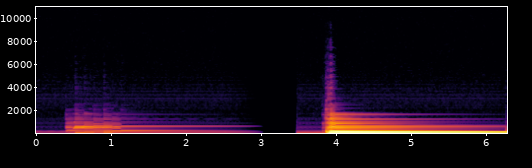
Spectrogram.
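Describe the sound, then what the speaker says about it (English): An acoustic guitar note with a finger sliding along the fret, first a softer slide with quick wavering pitch steps that fades out, then a sharper, louder slide into a strong ringing note that sustains to the end. "Here's a guitar, and I'm going to slide across the fret in two different ways."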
